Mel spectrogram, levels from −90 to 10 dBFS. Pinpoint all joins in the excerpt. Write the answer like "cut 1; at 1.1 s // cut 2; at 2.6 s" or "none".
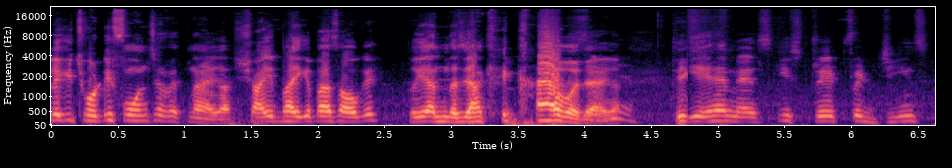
cut 1; at 4.8 s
